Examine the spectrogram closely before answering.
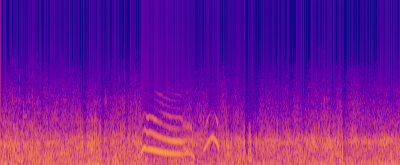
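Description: Whitewater rapids rushing and splashing around an inflatable raft as it rides through the waves, with wind buffeting the action-camera microphone. About two seconds in a person lets out a short whoop.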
